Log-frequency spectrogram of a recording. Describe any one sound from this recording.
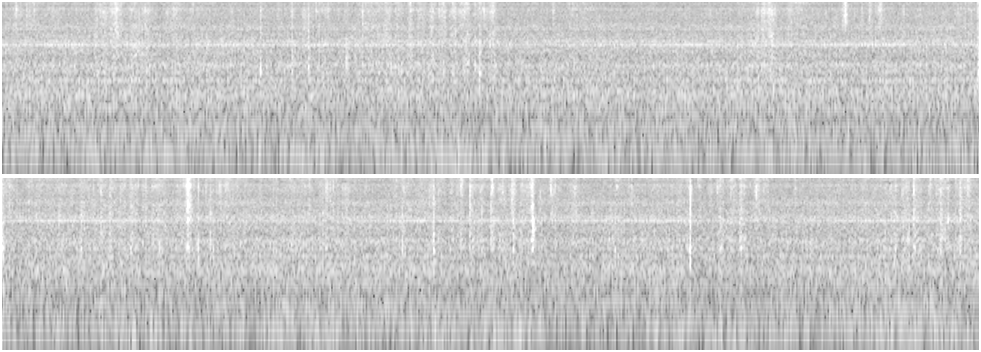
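A knife scrapes and taps against a plate.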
